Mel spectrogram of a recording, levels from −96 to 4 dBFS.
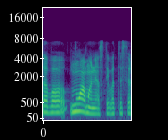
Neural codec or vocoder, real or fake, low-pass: none; real; 7.2 kHz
